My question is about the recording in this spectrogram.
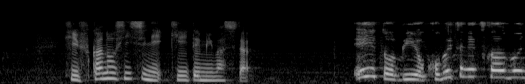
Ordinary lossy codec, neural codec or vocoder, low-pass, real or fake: none; none; none; real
